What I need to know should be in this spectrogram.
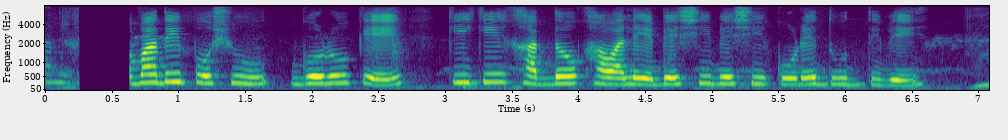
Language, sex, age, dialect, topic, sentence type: Bengali, female, 18-24, Rajbangshi, agriculture, question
